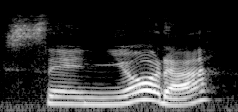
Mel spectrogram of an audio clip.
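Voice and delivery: sen-yo-da, drawn out; slow careful Spanish. Shown as a demonstration. Teacher modelling Señora slowly. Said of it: "which means ma'am or missus".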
